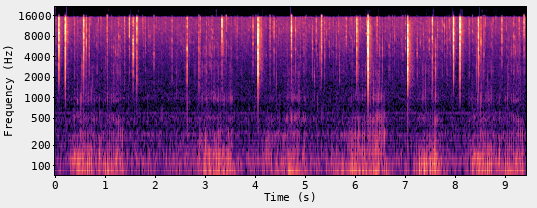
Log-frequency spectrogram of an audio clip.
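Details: Cat purring gently by a fireplace, a low vibrating rumble that rises and falls with each breath under scattered crackles and pops of burning wood.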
